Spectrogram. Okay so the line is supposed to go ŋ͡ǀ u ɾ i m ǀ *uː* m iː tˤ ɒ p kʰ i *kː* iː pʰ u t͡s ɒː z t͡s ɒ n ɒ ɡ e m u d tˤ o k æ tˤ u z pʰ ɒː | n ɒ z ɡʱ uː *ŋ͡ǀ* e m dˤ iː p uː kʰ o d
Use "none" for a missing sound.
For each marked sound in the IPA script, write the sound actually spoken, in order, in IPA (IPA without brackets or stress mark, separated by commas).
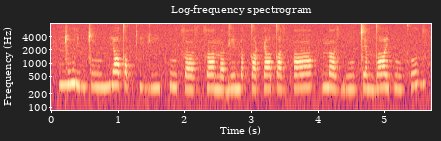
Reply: uː, ɡʱ, ǀ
